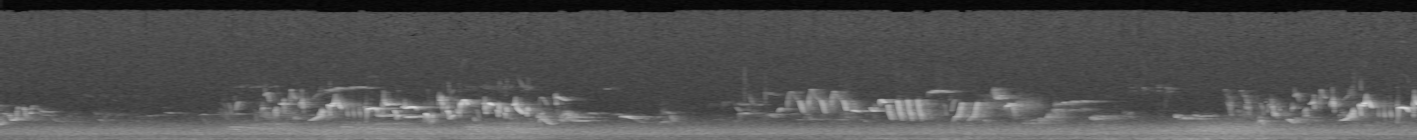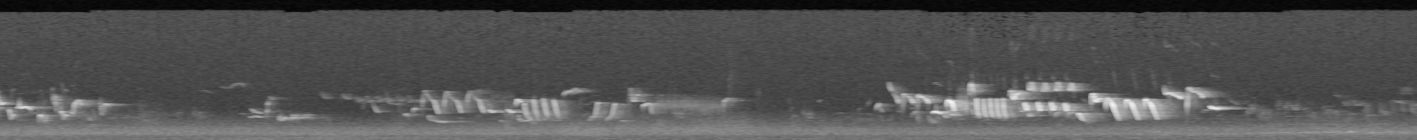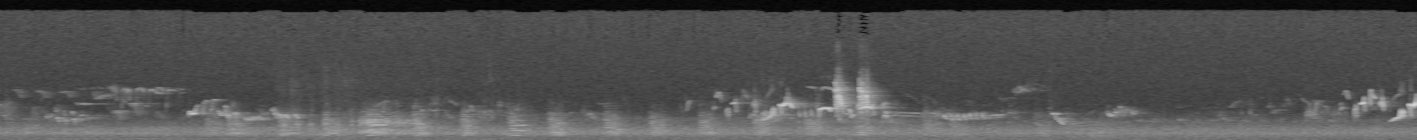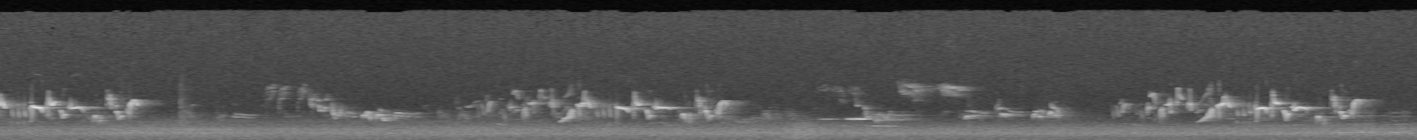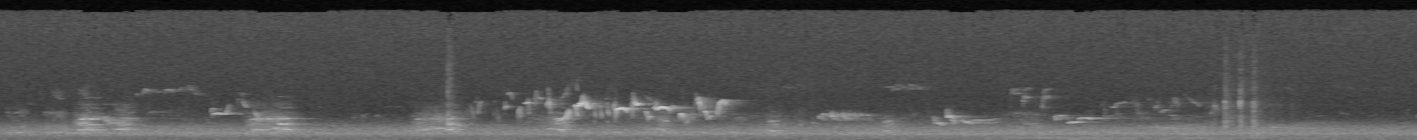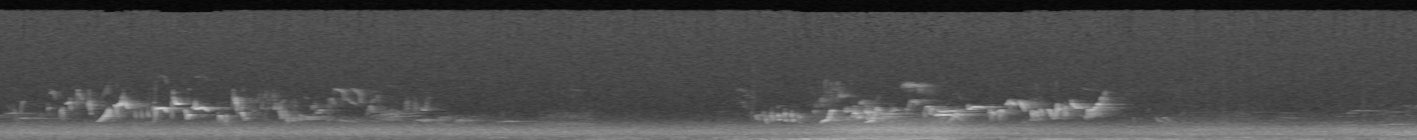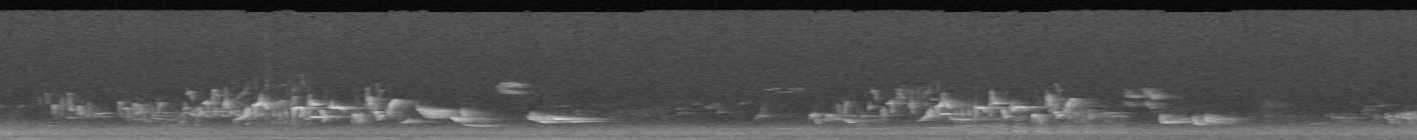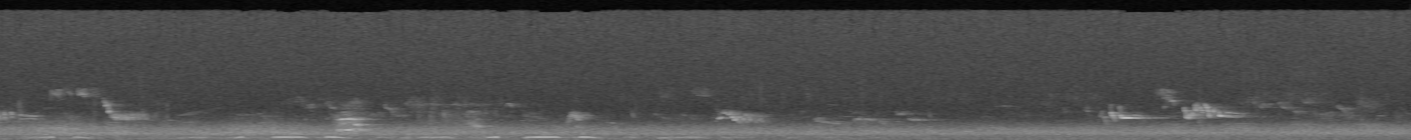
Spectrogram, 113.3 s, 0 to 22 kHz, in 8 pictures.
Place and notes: Love Ln, Penryn, UK - Raven and early morning sounds in the Graveyard in Love Lane
A recording made across the valley from the main road into Falmouth from Penryn, so hence road noise in the background but recorded in a graveyard that led down to the estuary. There are the sounds of some captive geese and hens along with Wrens, Robins Rooks and rather nicely a Raven, who came and sat in a tree just to the left and above my microphones. Sony M10 with two Sennheiser ME62 Omni mics with an Olsen Wing.
21 March 2018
